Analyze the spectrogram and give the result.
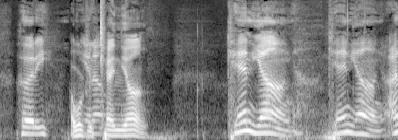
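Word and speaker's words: Jeong: said Ken Young yeah kin young that's how you say it in Korean no you don't it's k j they don't say Jung they say young dude I made I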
